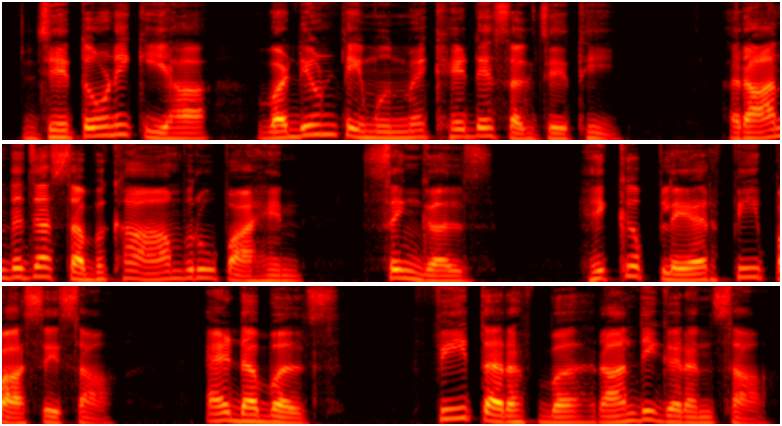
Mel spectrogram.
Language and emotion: Sindhi, neutral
